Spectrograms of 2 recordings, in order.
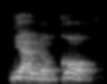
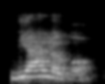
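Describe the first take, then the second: First: The stress is on the last syllable. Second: The stress is on the first syllable.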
